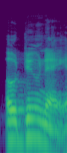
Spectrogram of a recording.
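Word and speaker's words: odune (ὀδύνη): The word pangs there in the scripture translates from the Greek word odune, and I looked that up. That is how you pronounce that.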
